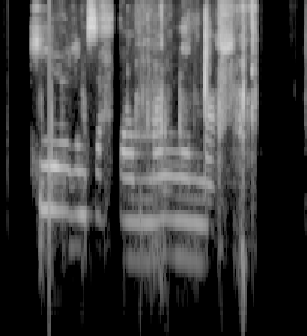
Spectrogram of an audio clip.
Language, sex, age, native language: Icelandic, female, 9, Icelandic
